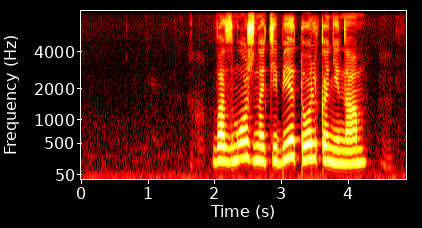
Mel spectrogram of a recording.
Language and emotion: Russian, neutral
